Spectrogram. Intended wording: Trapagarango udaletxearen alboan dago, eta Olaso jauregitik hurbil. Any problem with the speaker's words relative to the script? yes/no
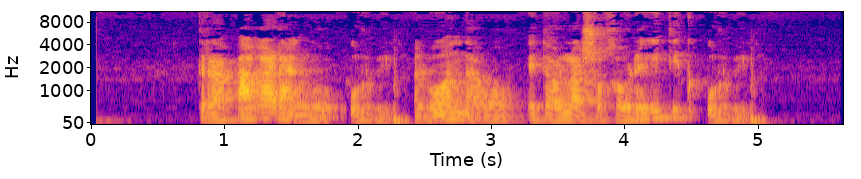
yes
